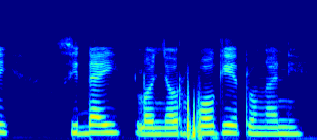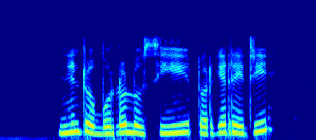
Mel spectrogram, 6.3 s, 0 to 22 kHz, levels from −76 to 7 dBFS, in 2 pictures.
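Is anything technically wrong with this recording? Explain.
Yes. At 1.96, 4.31 and 5.84 s the speech briefly dips and warbles, each lasting roughly 46 to 64 ms, with the voice returning rough for a moment. These are lost AMR speech frames: a frame failed its checksum after radio errors, so the decoder filled the gap by reusing the last good pitch and vocal tract settings at reduced gain. Each disturbance fits a single lost 20 ms frame, too short to fade to silence, all heard within the clear-sounding AMR wideband speech.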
